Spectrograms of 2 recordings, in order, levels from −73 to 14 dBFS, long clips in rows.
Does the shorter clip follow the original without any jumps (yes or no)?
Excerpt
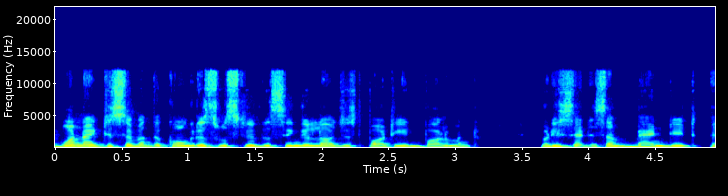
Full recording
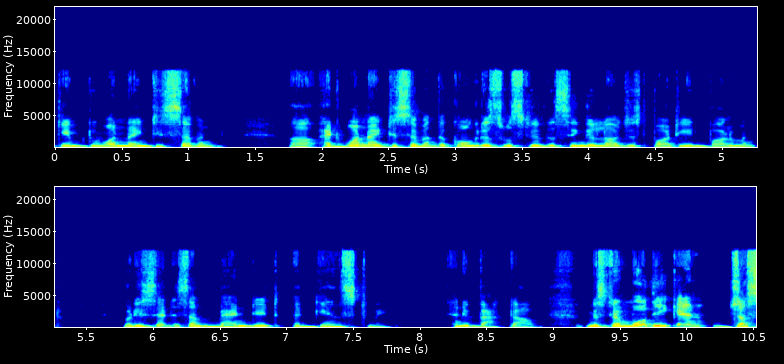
yes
